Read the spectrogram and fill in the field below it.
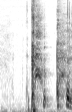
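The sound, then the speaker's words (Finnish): Two harsh, forceful coughs in quick succession, the second trailing into a strained, throaty rasp, from someone who got some water down the wrong way. “Meni vähän vettä tonne väärään, väärään lokeroon.”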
